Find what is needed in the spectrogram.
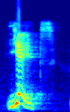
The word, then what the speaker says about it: Yeats: And I remember the teacher said, because everybody would pronounce it Yeats, because of course the great poet Keats. And so my teacher said, you can remember it. You just remember it. It's Yeats, Yeats, Yeats.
